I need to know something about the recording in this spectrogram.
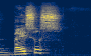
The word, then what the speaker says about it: Baseus: hub for the ipad pro but it's a basis b-a-s-e-u-s i guess they pronounce it it fits on the corner of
